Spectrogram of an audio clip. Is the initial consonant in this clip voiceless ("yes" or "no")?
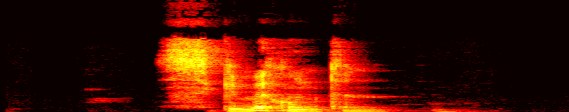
yes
